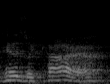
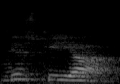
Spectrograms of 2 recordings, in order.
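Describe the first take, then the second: First: The name begins with an H sound. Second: The name begins with a K sound. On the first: This is the usual English form of the name. "in English we pronounce it Hezekiah" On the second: This is the original Hebrew form of the name. "as best I can pronounce his name is Kiz-Ki-Yah"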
